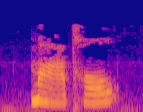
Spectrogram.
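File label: "码头", Mandarin Chinese; chinese flashcards; hsk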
